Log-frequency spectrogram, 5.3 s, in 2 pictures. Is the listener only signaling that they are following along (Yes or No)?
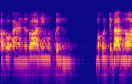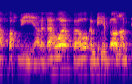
Yes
